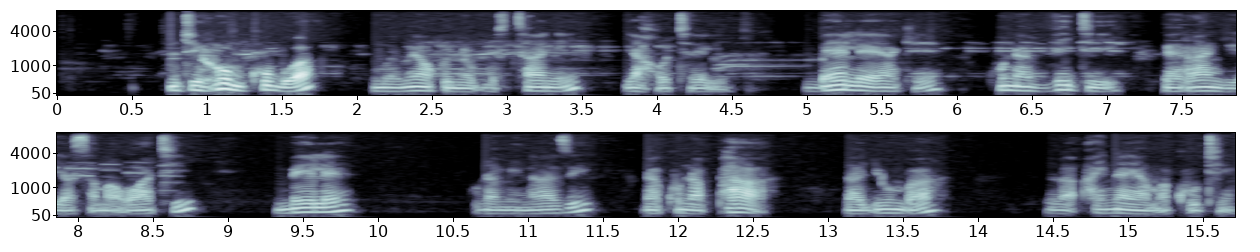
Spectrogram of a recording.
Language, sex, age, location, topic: Swahili, male, 25-35, Mombasa, agriculture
